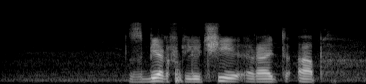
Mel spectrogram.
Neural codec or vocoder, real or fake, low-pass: none; real; 7.2 kHz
